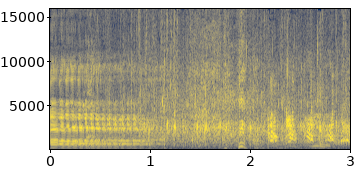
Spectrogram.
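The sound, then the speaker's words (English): Hand clapping bursts in after a sustained voice and continues briefly as a dense patter, with voices mixed in. “Hand claps. Thank you.”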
